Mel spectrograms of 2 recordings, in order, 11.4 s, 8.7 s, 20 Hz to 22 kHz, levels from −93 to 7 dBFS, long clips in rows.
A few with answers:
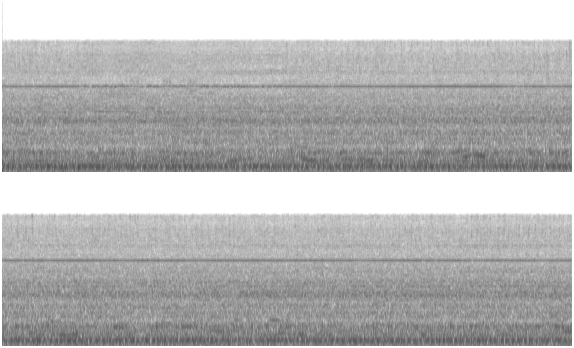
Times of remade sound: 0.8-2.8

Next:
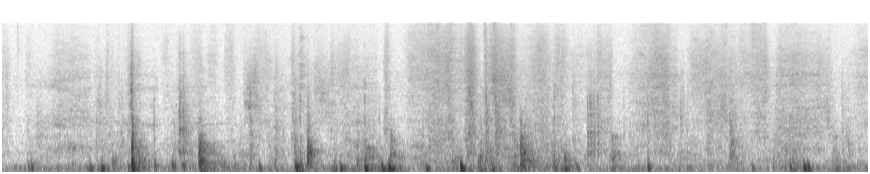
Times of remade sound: 0.0-2.1; 3.1-3.7; 6.1-8.7

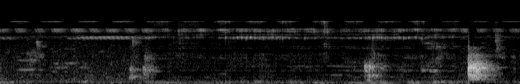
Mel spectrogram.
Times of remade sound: 1.5-4.6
